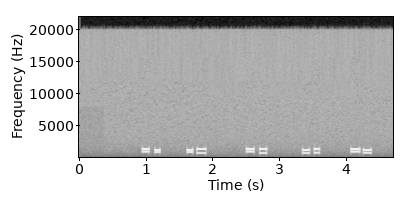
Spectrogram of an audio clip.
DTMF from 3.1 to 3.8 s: 15

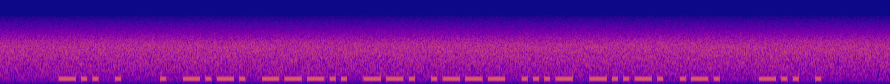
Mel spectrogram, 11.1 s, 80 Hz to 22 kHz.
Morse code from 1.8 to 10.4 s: EC8GJV/R DE

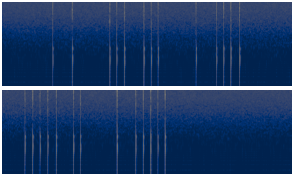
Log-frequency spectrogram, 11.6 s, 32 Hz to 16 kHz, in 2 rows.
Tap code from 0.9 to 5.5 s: AND

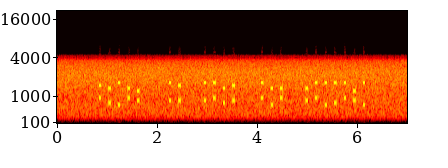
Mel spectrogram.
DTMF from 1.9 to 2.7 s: C9

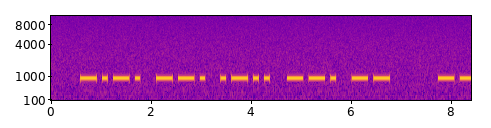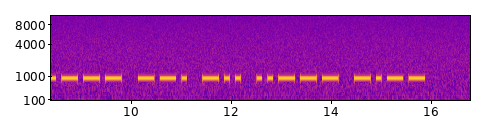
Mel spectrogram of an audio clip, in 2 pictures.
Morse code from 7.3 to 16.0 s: 0GD2Y

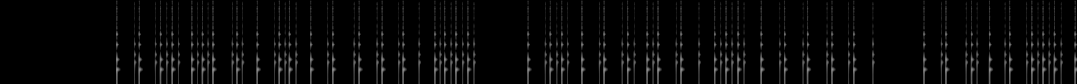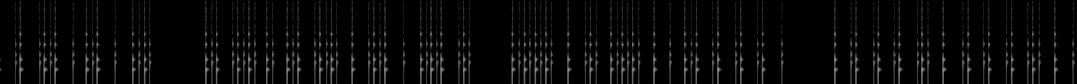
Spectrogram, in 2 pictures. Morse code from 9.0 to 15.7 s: G7QAI LELKF

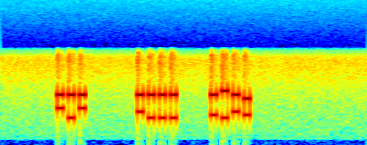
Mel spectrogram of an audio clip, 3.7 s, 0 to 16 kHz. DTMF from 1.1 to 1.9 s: 8222

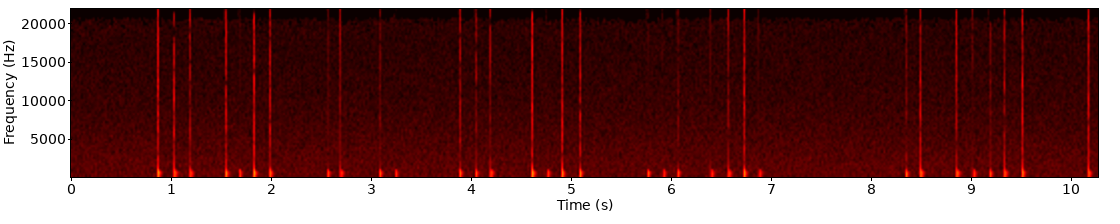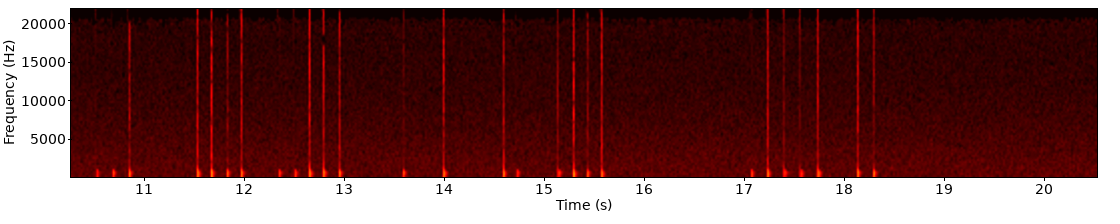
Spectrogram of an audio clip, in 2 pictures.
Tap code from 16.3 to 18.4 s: W

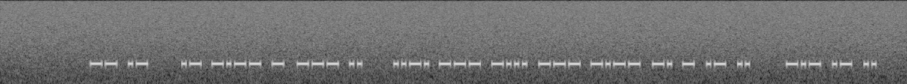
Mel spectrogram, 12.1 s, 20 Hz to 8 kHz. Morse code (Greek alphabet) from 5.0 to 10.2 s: ΦΟΒΟΥΝΤΑΙ

